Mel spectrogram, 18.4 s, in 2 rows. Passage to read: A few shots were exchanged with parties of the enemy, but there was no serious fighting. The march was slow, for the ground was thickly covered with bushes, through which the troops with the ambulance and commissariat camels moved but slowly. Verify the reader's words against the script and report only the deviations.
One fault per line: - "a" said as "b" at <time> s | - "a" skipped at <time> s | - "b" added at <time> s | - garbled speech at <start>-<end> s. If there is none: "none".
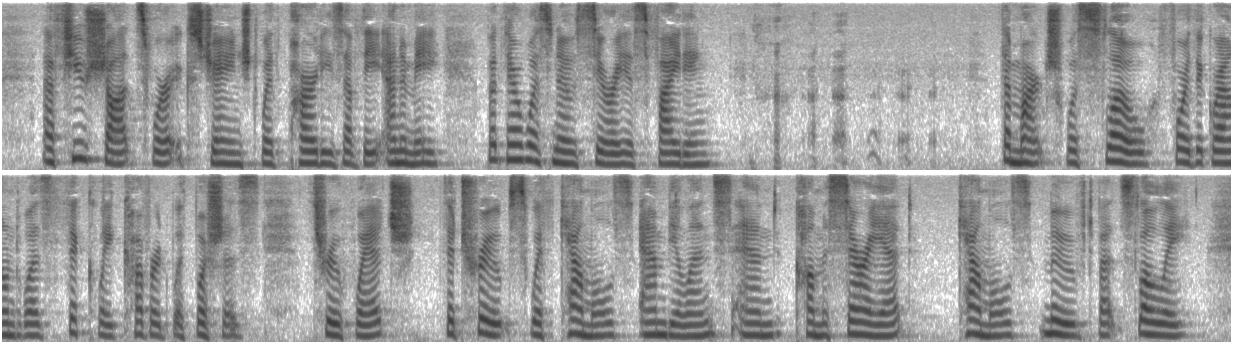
- "the" said as "camels" at 13.4 s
